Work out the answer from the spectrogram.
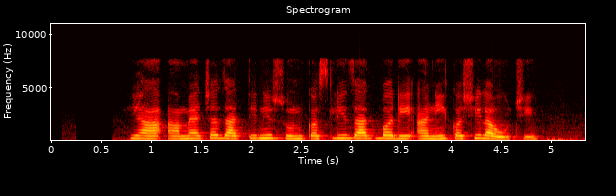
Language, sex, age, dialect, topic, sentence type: Marathi, female, 18-24, Southern Konkan, agriculture, question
